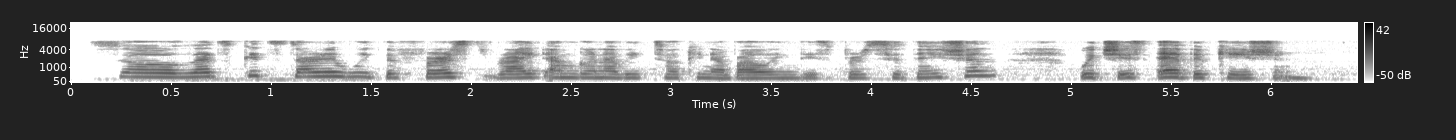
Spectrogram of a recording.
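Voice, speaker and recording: The voice is somewhat breathy and moves at a moderate pace. Its pitch varies in an ordinary way. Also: woman. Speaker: student. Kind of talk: class presentation. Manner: halting, with fillers and self-corrections.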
